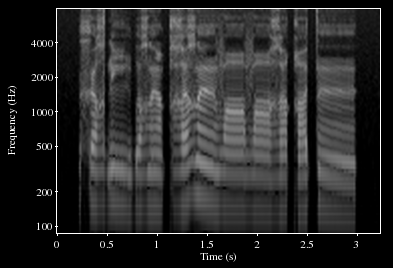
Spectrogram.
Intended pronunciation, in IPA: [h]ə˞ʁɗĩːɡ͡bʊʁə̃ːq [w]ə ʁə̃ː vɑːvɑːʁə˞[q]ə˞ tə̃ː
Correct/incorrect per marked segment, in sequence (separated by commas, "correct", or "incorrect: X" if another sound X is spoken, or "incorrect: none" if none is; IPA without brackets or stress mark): incorrect: x, incorrect: ʁ, correct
